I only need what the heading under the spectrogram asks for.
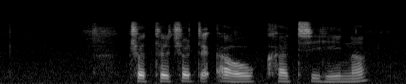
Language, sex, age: Venda, male, 20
